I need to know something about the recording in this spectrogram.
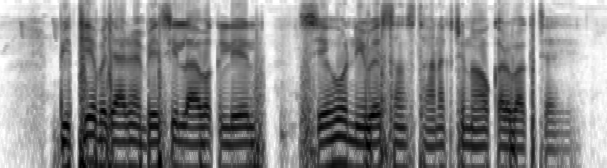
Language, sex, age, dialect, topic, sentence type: Maithili, male, 18-24, Southern/Standard, banking, statement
